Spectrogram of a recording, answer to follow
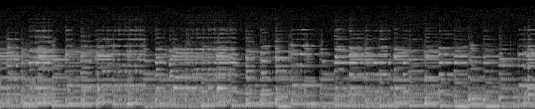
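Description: Instrumental interlude of Cuban punto guajiro between sung décimas: guitar and other plucked strings play the tune over a stepping bass line, with no voice.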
